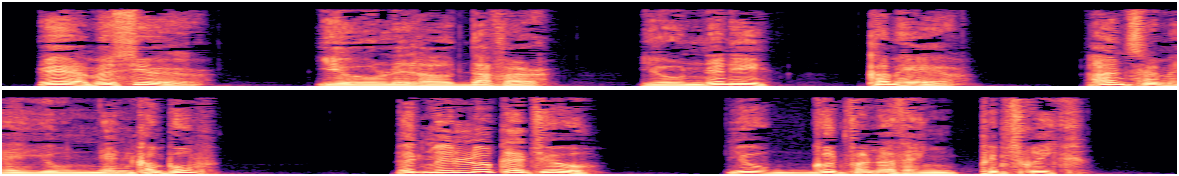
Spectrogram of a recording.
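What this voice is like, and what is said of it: Harsh, scolding old man's voice. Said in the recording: “in a harsh voice”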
